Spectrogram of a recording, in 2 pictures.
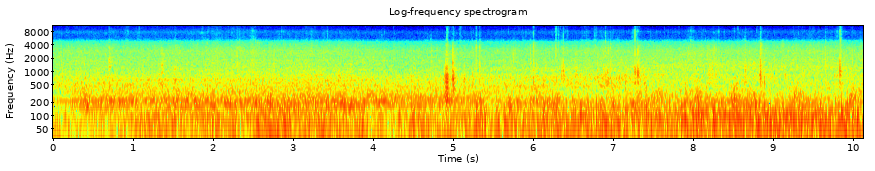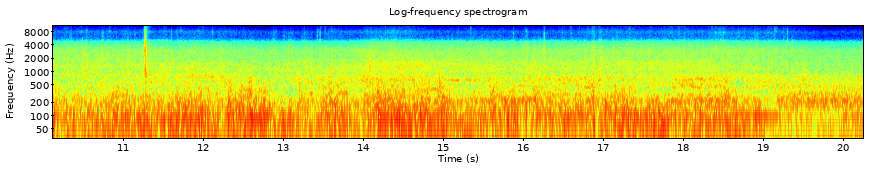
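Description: Tyres crunch over dirt and twigs.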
